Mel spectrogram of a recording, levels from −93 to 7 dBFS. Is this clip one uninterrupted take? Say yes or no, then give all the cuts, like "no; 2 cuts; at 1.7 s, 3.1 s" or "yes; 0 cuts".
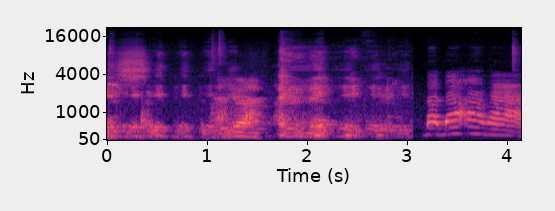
no; 1 cut; at 3.0 s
